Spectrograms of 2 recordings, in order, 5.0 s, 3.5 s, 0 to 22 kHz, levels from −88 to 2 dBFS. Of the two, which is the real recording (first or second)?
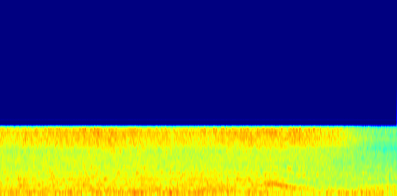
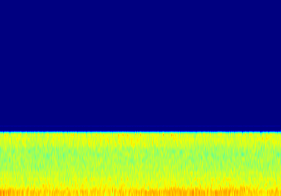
second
